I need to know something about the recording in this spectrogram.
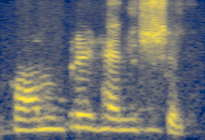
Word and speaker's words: comprehension: Next one, comprehension. Comprehension. Hen. On hen, right? The second last syllable. So because you have shin here.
